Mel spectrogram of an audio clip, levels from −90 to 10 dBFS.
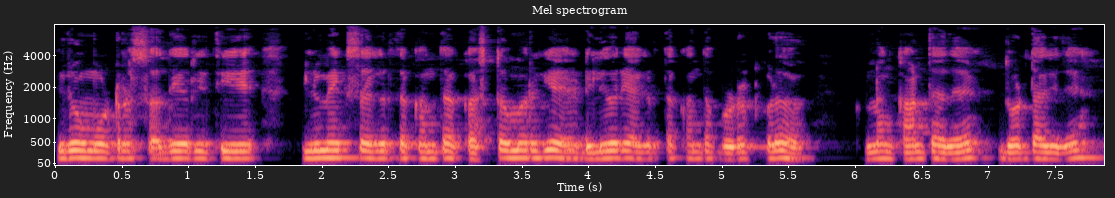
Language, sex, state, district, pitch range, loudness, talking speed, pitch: Kannada, male, Karnataka, Dharwad, 150-160 Hz, -13 LUFS, 120 wpm, 155 Hz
